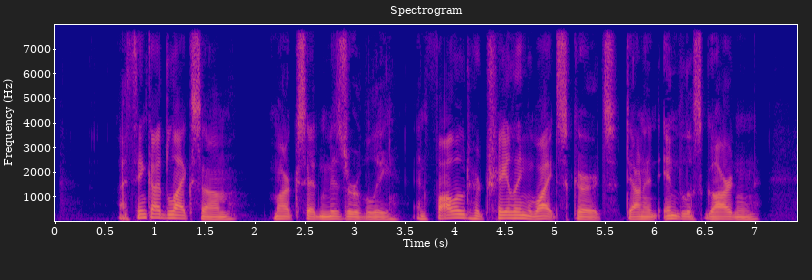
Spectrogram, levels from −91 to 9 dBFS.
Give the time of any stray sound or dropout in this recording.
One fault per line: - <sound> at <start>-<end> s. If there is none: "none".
none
